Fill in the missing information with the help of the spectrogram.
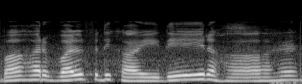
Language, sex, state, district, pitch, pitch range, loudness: Hindi, female, Madhya Pradesh, Umaria, 195 Hz, 165-215 Hz, -14 LUFS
